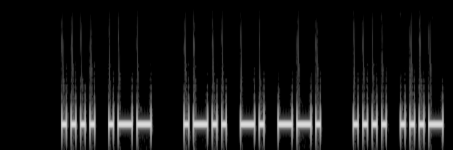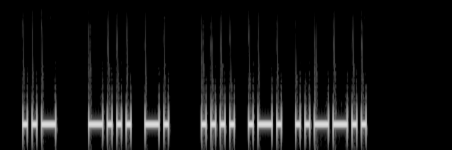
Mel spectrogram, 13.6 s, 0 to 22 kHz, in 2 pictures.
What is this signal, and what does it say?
Morse code, heard as a keyed tone, about 17 wpm, 700 Hz. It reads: HW LNG HV U BN HR?
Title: Sentences from Top 200 Words and Abbreviations 17wpm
